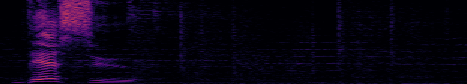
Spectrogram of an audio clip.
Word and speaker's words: desu: That's just desu. I mean, you you pronounce it the same way that you would a long u in English.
